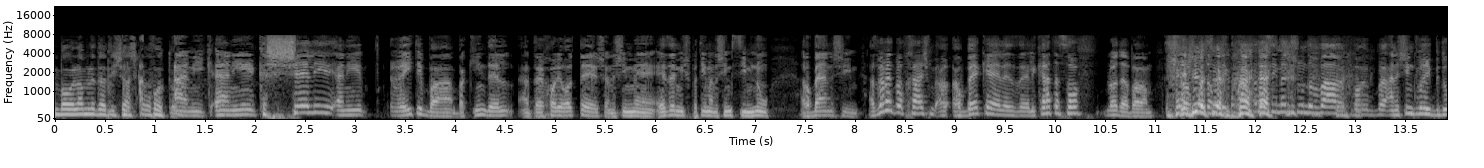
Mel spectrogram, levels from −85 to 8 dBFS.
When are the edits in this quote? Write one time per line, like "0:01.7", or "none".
0:01.0
0:08.1
0:11.0
0:11.8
